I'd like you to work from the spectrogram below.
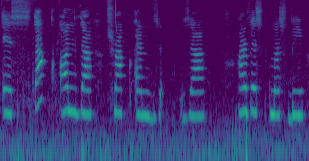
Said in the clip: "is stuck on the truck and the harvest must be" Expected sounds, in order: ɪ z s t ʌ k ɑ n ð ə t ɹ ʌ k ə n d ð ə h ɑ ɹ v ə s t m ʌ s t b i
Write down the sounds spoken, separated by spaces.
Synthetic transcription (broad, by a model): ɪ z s t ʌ k ɑ n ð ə t ɹ ʌ k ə n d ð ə h ɑ ɹ v ə s t m ʌ s t b i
